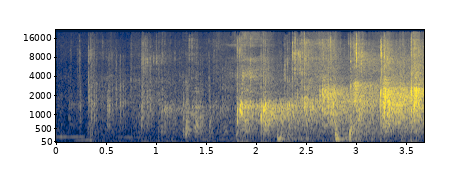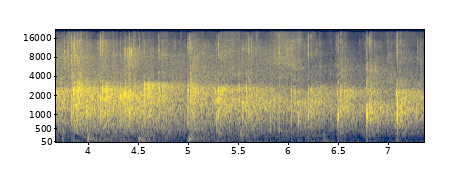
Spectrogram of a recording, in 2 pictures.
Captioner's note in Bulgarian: аплодисменти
